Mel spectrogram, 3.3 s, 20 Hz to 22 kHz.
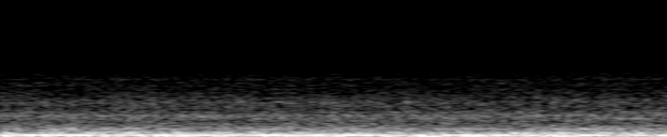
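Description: A steady, low rumbling drone of a car on the move, heard from inside the cabin while being driven about 10 minutes to a Subway restaurant to get food, with constant road and engine noise and no voices.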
